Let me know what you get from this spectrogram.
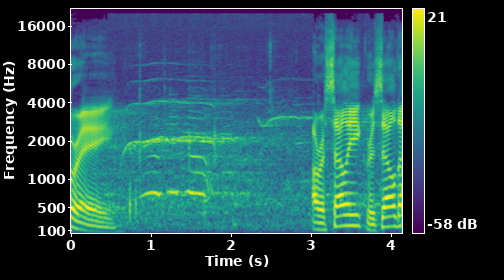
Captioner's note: applause, cheering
